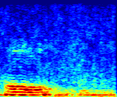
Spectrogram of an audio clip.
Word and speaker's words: whole: That's silent W whole.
